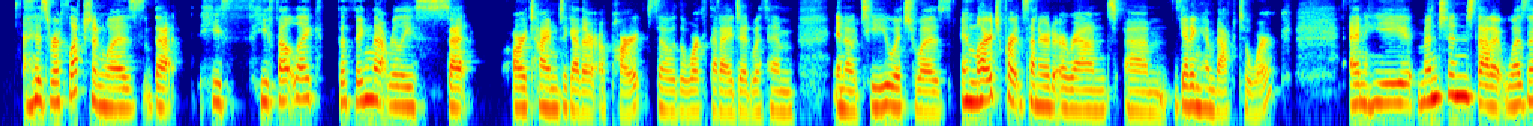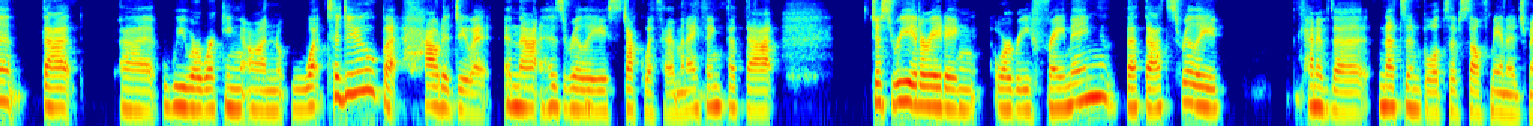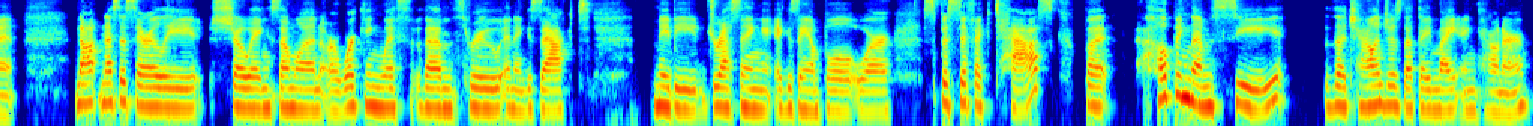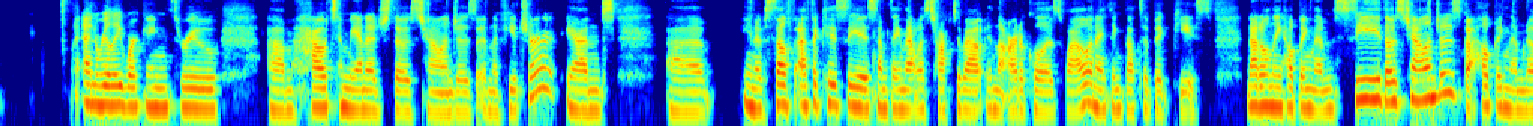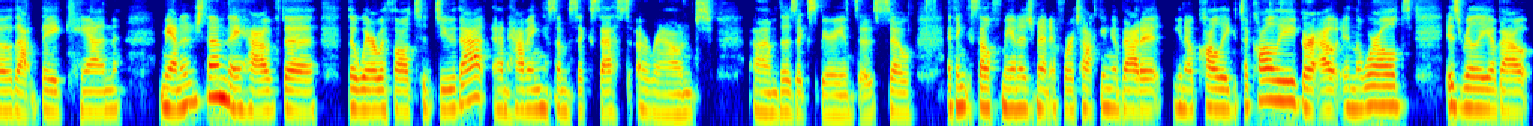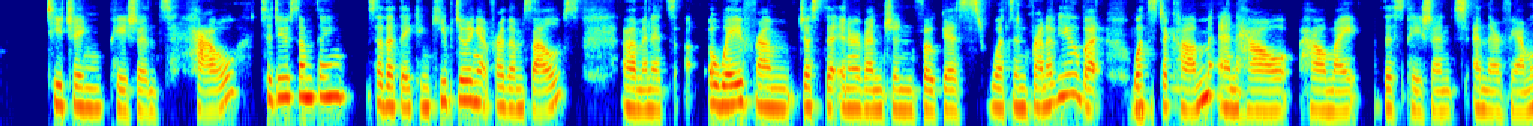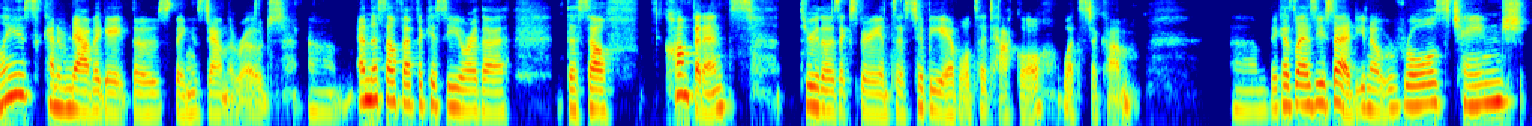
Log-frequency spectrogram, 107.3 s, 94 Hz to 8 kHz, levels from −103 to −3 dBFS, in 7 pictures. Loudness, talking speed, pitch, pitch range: -27 LUFS, 160 wpm, 180 Hz, 170-205 Hz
